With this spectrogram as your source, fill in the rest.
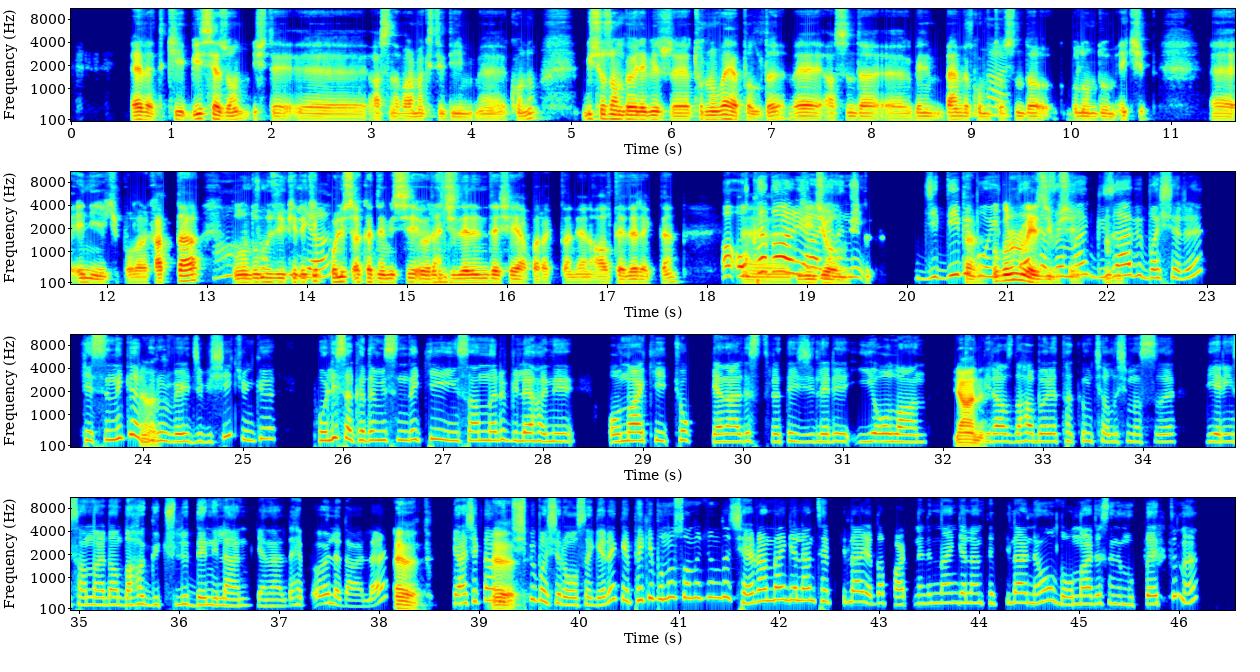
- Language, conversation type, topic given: Turkish, podcast, Hayatındaki en gurur duyduğun başarın neydi, anlatır mısın?
- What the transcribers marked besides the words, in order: other background noise; laughing while speaking: "öğrencilerini"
